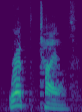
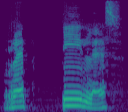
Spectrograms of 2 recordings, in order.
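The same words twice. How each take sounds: First: Said in the usual way. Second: "Reptiles" in Spanish, slow rep-TEE-les; Spanish pronunciation. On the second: Shown as a demonstration. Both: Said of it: "it's pronounced a little bit differently".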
